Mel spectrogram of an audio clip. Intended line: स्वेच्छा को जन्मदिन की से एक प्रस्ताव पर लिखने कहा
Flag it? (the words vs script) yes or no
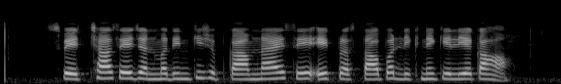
yes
